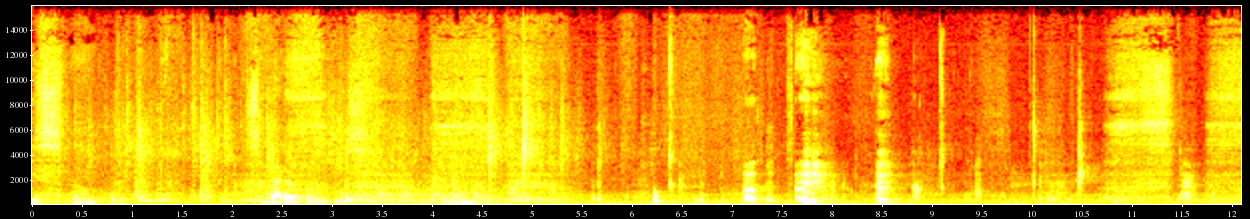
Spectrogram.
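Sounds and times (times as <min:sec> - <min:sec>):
boy coughing: 0:07.1 - 0:08.8
breathing with mouth noises: 0:10.1 - 0:12.0.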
